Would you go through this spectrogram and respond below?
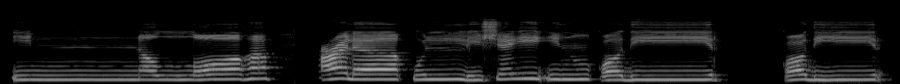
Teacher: ان اللہ علی کل شیء قدیر، قدیر، یا ساکن ہے، یا ساکن سے پہلے زیر ہے، یہاں پر یا مدہ ہو رہا ہے، اسے بھی دو حرکت کے برابر کھینچ کے پڑھیں گے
